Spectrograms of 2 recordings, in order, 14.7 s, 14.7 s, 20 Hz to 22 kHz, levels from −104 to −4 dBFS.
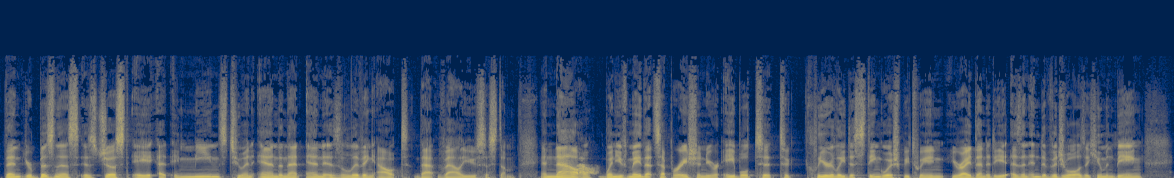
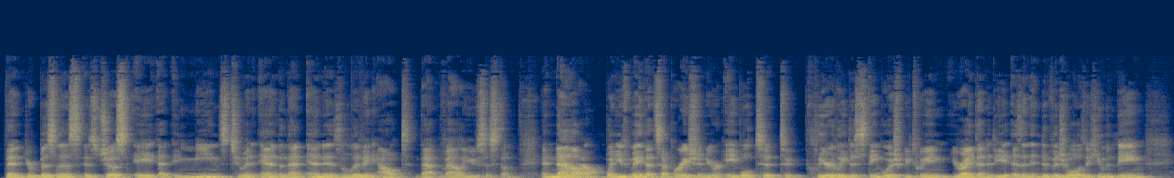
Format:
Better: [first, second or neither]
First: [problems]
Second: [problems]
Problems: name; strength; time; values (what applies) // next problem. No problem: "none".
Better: first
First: none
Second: off-mic speech; far // room echo; very slight; dies away in 0.3 s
